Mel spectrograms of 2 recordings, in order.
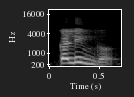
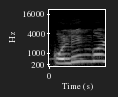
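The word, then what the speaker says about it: Kalinga: lead হ army against কলিঙ্গ একসময় সে কলিঙ্গর বিরুদ্ধে এটা ইংলিশে যখন উচ্চারণ করবে কালিঙ্গা কিন্তু যখন বাংলায় বলে তখন বলবে কলিঙ্গ তার বিরুদ্ধে একসময় একটা যুদ্ধে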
